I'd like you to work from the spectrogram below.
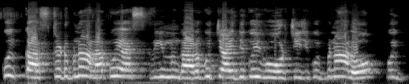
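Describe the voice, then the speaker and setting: A woman's voice: extremely high pitch, steady tone, fast talker, fairly bright tone. An actress playing a spoiled young married woman who scolds her sister-in-law and finds fault with everything. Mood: scolding. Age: young adult. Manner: scolding, sulky, fault-finding. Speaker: actress in a village family drama.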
